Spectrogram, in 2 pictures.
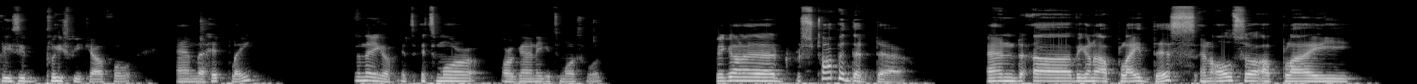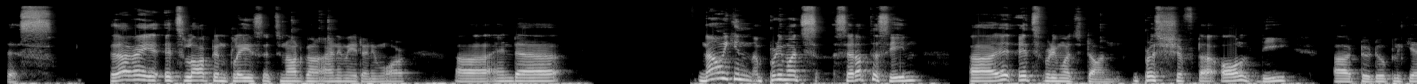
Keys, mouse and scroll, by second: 1.9 space, 3.1 space, 3.7 space, 4.6 space, 5.3-5.7 drag, 6.7 space, 6.9 space, 7.6 space, 8.0-9.1 middle drag, 10.8-11.4 drag, 12.2-14.3 drag, 15.7 g, 16.5 ctrl+z, 17.0 space, 18.2 click, 18.2 space, 19.0-19.8 middle drag, 20.4 shift+middle drag, 21.6 shift+middle drag, 22.4 shift+middle drag, 23.0 click, 23.4 click, 25.2 alt+d, 27.0 g, 28.2 g.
